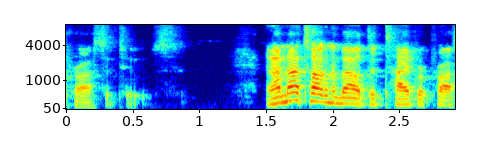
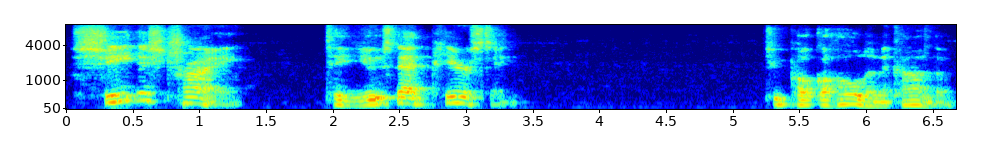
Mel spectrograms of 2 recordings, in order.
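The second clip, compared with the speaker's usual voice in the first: hushed explaining; 5 semitones lower, 8 dB quieter than usual. Shown as a demonstration. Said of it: "I'm gonna say this again".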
